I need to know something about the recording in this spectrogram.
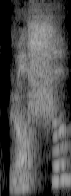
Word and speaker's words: হ্রস্ব: আমরা ঠিক যেভাবে একটু এই হয়ের নিচে যদি রফলা রাখি, তাহলে র আসবে আমাদের মুখ দিয়ে। আমরা সরাসরি যেরকম র উচ্চারণ করি, সেই রটা না বলে র, এই হ যোগ র আমাদের বলতে হবে, এটাকে আমরা হ্র বলতে পারি। এবং এই ক্ষেত্রে হ্রস্ব কথাটা এভাবে আসবে।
